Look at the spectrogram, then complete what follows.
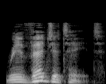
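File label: "revegetate", British English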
